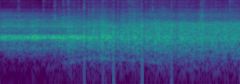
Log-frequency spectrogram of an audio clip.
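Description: A group of young women clapping their hands together, a dense crackling patter of claps. The end of a group shout fades out about a second in.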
